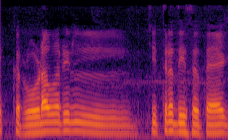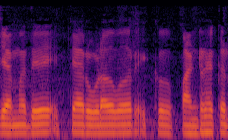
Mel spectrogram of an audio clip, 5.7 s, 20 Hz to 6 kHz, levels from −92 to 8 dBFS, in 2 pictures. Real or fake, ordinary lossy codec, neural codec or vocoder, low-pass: real; MP3, 32 kbps; none; 5.4 kHz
